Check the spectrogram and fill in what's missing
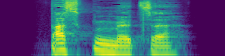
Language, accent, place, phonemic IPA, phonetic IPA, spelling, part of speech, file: German, Germany, Berlin, /ˈbaskənˌmʏtsə/, [ˈbas.kŋ̍ˌmʏ.t͡sə], Baskenmütze, noun, De-Baskenmütze.ogg
- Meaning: a flat beret with a small point on top (originally from the Pyrenees, now widespread)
